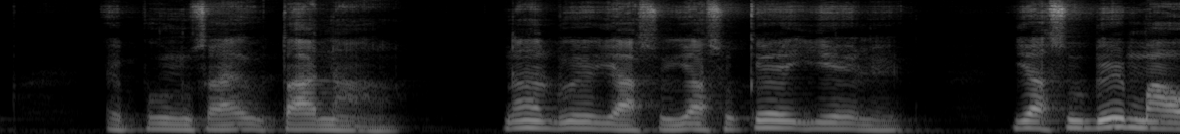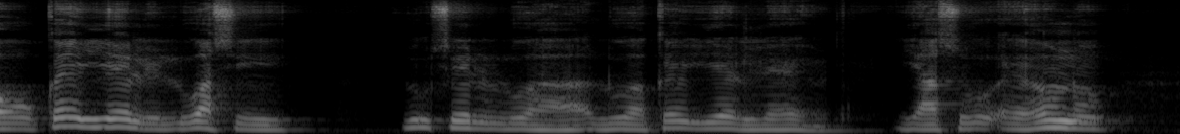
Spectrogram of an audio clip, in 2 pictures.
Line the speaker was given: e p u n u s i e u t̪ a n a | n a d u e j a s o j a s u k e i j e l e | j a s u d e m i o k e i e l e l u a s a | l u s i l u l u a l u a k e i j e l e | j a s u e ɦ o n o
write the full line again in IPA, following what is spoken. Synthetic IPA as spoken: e p u n u s a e u t̪ a n a | n a d u e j a s u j a s u k e i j e l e | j a s u d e m a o k e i e l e l u a s i | l u s e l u l u a l u a k e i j e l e | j a s u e ɦ o n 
